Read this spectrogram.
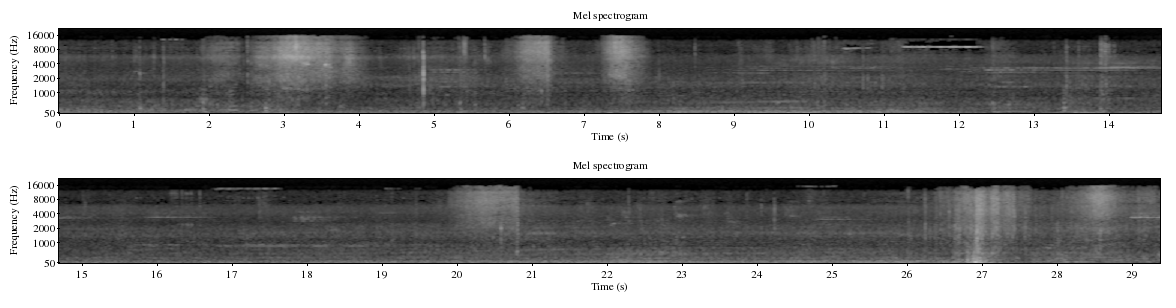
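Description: A car engine hums steadily from inside the cabin as the car rolls slowly.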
